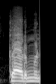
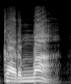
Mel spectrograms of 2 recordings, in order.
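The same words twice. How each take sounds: First: The final vowel is short or dropped. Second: The final vowel is drawn out long. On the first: The speaker calls it right. "Karma is karma" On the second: The speaker calls it wrong. "not karma"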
